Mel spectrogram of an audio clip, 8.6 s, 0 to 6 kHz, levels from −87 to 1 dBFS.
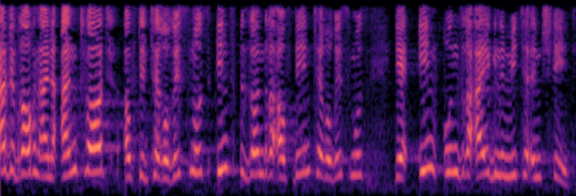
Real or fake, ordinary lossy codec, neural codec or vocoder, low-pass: real; Opus, 64 kbps; none; 5.4 kHz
